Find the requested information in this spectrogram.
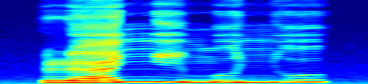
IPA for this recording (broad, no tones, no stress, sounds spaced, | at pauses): ɭ a ɲ i m u ɲ u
